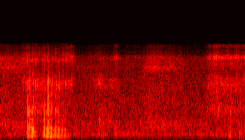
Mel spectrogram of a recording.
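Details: Male pet beagle snoring while dreaming: two loud, broad snorting breaths near the start, then softer, breathy, rasping exhalations that swell and fade. The room is quiet apart from the dog.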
